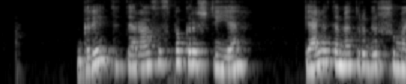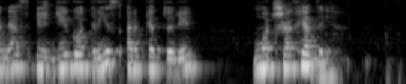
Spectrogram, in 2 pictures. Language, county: Lithuanian, Šiauliai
